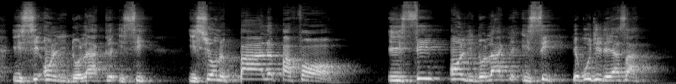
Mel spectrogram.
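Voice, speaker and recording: Guy doing a teasing comic rant on a live stream, kinda high voice, echoey room. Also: fairly bright tone. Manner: emphatic, repetitive, teasing. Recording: roomy echo.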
